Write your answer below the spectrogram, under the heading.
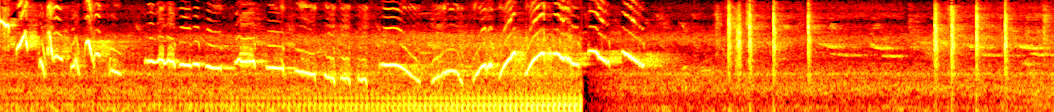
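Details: White-rumped shama song played as a lure to make other shamas sing: looping, swooping whistled phrases rising and falling over a low engine-like hum that cuts off abruptly, followed by sharp high chips and short upward notes.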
